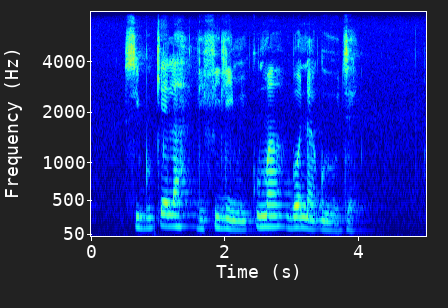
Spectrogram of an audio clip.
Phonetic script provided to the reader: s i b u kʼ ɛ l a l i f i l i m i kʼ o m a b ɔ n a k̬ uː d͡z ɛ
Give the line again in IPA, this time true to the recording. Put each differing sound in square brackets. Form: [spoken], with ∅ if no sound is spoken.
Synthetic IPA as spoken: s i b u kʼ ɛ l a l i f i l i m i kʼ [u] m a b ɔ n a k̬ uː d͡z ɛ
